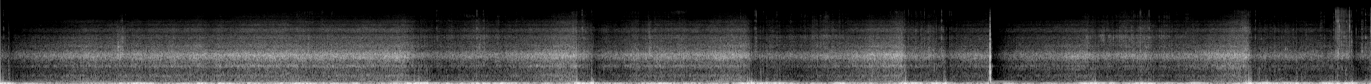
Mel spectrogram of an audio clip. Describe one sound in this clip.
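Wind rushes loudly past a fast-moving skier.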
